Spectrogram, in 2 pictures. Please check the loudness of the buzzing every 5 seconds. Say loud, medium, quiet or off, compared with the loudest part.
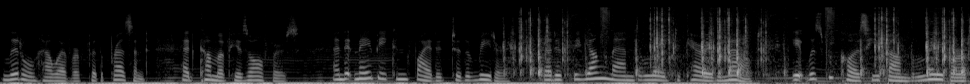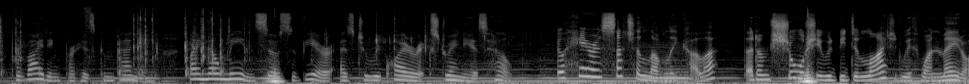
quiet, quiet, medium, loud.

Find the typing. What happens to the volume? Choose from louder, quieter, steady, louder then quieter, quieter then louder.
quieter.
